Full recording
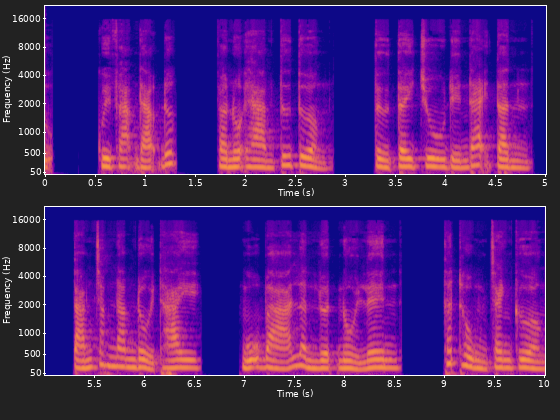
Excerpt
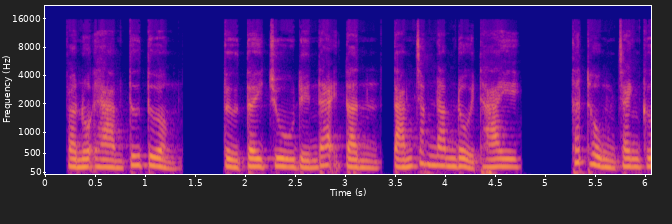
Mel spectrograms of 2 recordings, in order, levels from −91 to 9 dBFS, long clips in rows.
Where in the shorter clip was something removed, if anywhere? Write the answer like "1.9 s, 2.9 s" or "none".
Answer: 3.4 s, 5.0 s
